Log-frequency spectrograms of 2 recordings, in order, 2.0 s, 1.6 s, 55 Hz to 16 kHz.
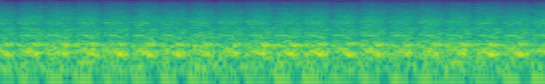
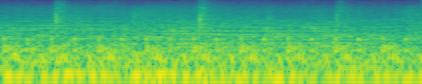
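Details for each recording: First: Four-injector diesel just after bleeding air from fuel lines and injectors: thumps along unevenly with a stumbling beat; residual air in fuel, expected to run rough 30-40 seconds then clear up. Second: Four-injector diesel just after bleeding the fuel lines and injectors: a firm, even beat under throttle with no misses or stumbles. It runs smoothly with little air left in the system.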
